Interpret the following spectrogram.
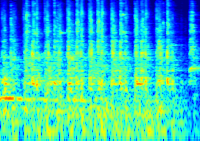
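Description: Foley sound of a rusted gate being forced against its seizure: rapid rattling clatter with a steady creaking tone running under it, cutting off abruptly at the end.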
